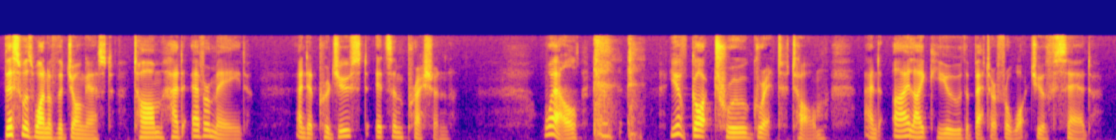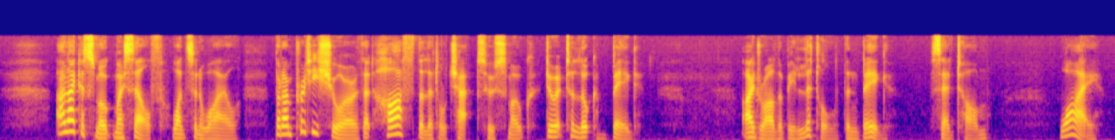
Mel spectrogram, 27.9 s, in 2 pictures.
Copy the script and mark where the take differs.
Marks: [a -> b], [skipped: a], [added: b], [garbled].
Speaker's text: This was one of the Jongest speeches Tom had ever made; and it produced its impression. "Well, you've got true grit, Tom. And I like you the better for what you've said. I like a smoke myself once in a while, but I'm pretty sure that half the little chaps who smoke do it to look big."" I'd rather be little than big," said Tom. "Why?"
This was one of the Jongest [skipped: speeches] Tom had ever made; and it produced its impression. "Well, you've got true grit, Tom. And I like you the better for what you've said. I like a smoke myself once in a while, but I'm pretty sure that half the little chaps who smoke do it to look big."" I'd rather be little than big," said Tom. "Why?"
